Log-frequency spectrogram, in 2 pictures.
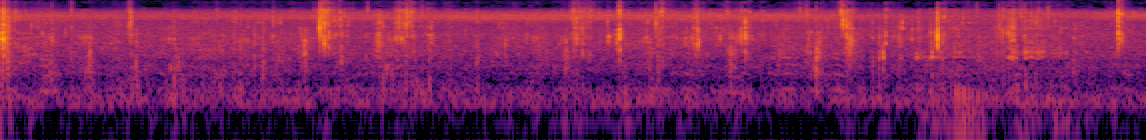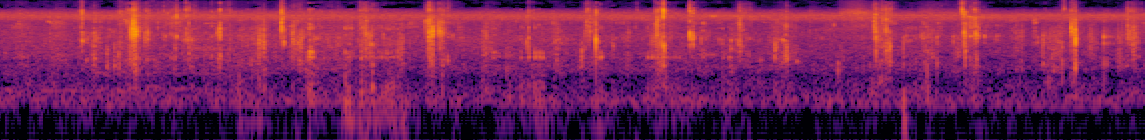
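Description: A person chewing grilled fish close to the microphone: a faint, irregular run of small clicks and crunches.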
